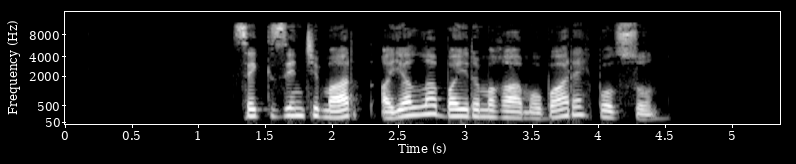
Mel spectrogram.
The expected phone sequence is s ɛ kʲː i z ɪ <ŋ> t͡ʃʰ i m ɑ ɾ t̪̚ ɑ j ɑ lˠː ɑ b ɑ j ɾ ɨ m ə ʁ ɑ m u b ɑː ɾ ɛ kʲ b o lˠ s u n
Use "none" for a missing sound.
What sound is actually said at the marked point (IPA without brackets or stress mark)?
n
